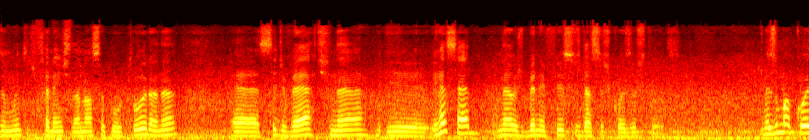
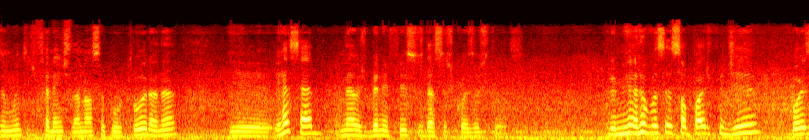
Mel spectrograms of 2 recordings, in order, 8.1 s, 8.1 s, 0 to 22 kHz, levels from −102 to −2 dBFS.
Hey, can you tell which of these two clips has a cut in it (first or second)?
second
